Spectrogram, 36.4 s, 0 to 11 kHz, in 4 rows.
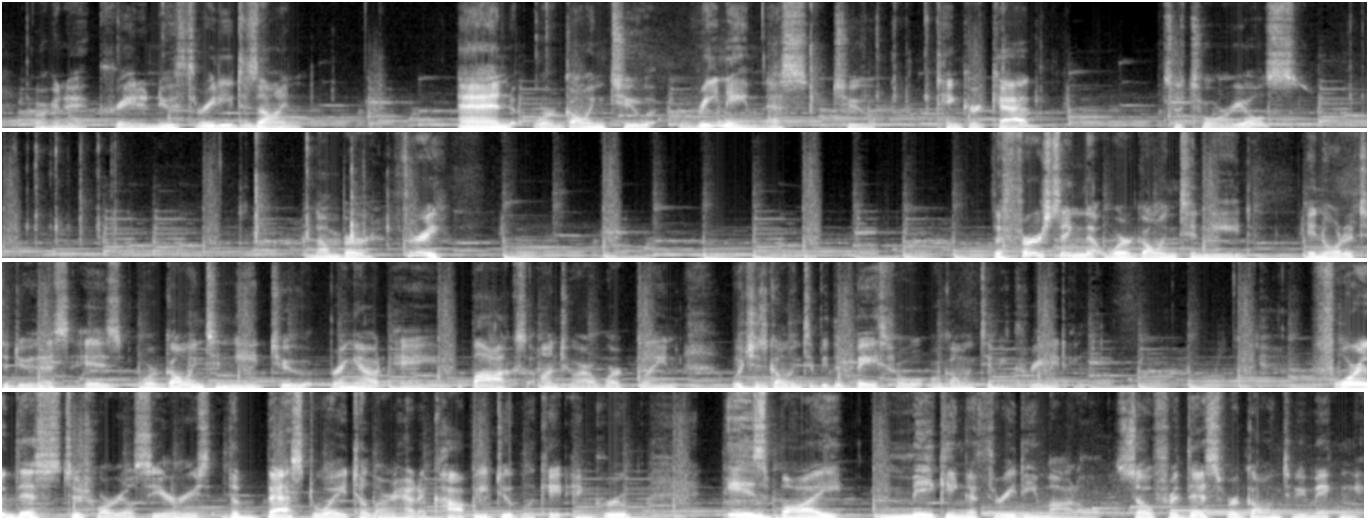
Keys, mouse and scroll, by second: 0.7 click, 3.5 click, 5.3-11.6 typing, 12.8 click.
